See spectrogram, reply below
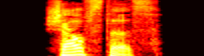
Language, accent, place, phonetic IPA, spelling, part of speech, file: German, Germany, Berlin, [ˈʃɛʁfstəs], schärfstes, adjective, De-schärfstes.ogg
- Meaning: strong/mixed nominative/accusative neuter singular superlative degree of scharf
